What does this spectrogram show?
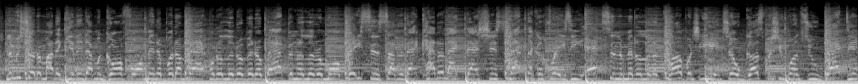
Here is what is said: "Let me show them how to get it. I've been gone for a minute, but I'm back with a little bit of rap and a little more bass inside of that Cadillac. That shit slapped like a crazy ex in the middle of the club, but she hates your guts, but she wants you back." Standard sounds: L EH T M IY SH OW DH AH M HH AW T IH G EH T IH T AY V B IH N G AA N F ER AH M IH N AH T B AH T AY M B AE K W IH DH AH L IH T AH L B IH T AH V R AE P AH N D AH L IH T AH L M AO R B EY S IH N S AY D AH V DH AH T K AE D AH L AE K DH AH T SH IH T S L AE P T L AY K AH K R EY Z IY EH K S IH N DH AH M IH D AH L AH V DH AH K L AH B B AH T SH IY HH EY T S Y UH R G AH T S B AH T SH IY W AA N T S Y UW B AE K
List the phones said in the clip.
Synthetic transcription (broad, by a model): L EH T M IY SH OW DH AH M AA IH T IH G EH T IH T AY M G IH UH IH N F ER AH M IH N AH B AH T AY M B AE K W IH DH AH L IH T L B IH T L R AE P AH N AH L IH T L M AO R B EY S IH S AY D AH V DH AH T K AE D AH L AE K DH AH T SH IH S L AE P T L AY K AH K R EY Z IY EH K S IH N DH AH M IH D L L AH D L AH K L AH B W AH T SH IY HH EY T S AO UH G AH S B AH T SH IY W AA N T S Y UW B AE K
